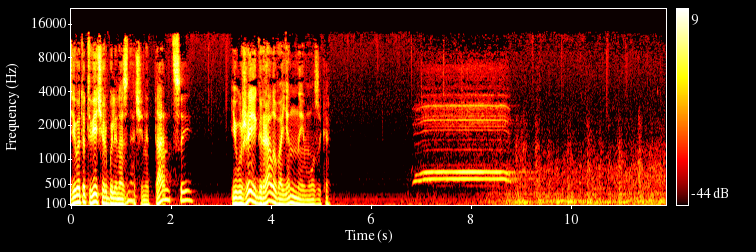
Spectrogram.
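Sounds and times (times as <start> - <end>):
speech: 0.0 - 2.6, 3.2 - 5.3
train horn blast: 6.8 - 9.1
passenger train bound for Moscow rolling along rails: 7.8 - 11.9.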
